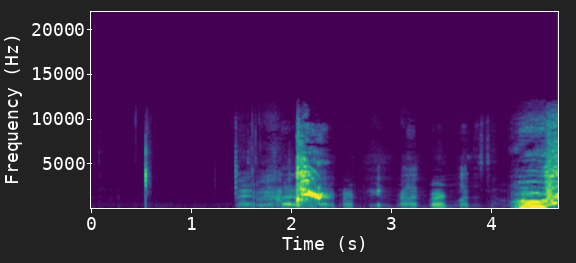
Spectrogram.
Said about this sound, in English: I coughed a little bit accidentally, sorry.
